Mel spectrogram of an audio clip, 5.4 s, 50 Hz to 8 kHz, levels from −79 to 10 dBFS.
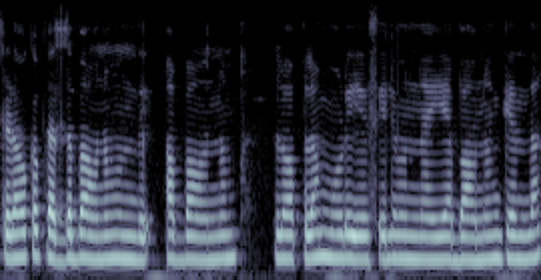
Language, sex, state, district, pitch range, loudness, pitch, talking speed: Telugu, female, Andhra Pradesh, Chittoor, 200-210 Hz, -17 LUFS, 210 Hz, 165 wpm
